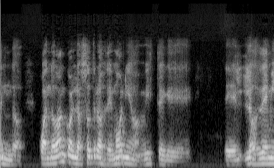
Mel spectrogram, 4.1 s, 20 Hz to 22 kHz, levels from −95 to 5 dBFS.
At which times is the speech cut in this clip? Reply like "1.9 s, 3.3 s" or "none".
none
